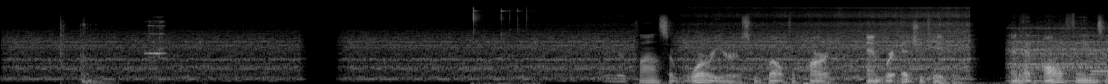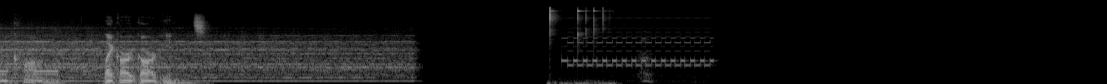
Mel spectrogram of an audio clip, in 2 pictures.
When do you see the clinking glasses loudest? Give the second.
17 s.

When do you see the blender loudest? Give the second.
11 s.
